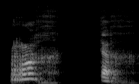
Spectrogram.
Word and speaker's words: prachtig: And then bottom right corner, we have prachtig, prachtig, prachtig, if you say it faster, which means beautiful.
